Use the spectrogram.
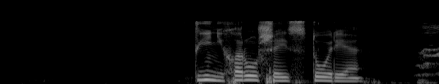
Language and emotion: Russian, angry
